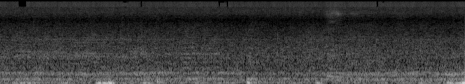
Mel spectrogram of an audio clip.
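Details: Short stretch of honey bee buzzing in Himachal Pradesh, India: a steady humming drone with a weaker higher overtone, broken by a few low thuds.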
